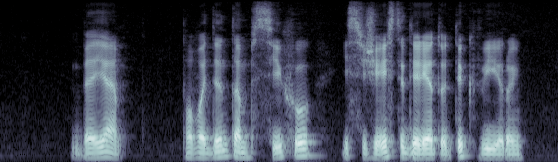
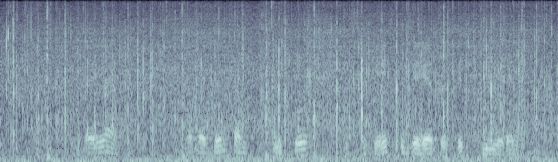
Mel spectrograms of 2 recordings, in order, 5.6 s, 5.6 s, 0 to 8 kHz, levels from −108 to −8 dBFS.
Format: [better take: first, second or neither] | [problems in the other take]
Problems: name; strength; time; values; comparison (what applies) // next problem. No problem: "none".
first | background sound (Rain); 3 dB above the speech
